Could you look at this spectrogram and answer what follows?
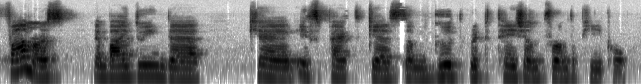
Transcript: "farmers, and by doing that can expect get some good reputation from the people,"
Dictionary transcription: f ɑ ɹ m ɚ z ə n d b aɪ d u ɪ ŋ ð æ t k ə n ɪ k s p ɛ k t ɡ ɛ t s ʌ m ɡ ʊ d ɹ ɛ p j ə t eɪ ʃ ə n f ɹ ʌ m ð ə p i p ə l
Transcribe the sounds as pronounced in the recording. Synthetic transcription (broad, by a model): f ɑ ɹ m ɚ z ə n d b aɪ d u ɪ ŋ ð æ t k ə n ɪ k s p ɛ k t ɡ ɛ t s ʌ m ɡ ʊ d ɹ ɛ p j ə t eɪ ʃ ə n f ɹ ʌ m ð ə p i p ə l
